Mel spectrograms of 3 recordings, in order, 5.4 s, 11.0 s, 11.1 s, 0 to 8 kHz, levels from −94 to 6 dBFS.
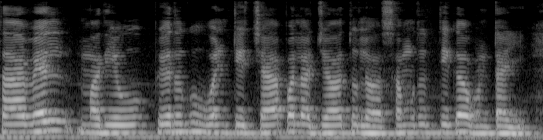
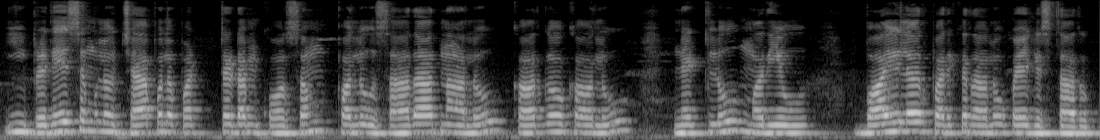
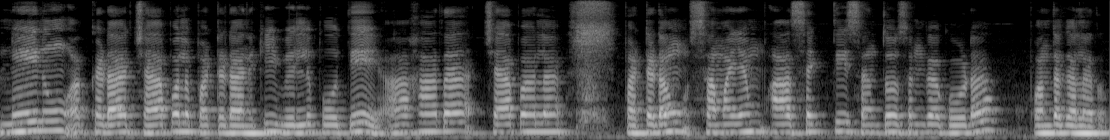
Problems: background sounds at intervals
